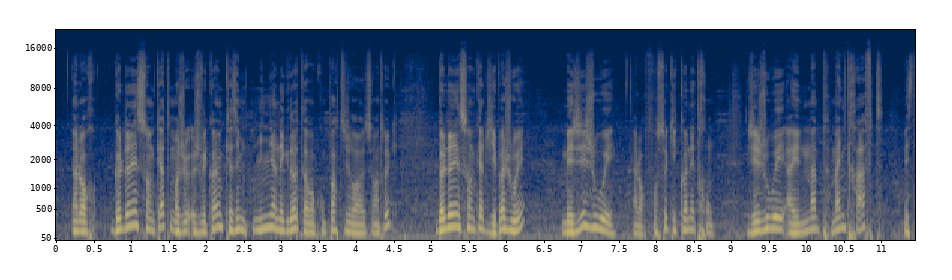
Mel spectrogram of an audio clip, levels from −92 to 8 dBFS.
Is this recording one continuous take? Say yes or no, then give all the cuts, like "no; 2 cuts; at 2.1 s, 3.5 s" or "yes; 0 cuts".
yes; 0 cuts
